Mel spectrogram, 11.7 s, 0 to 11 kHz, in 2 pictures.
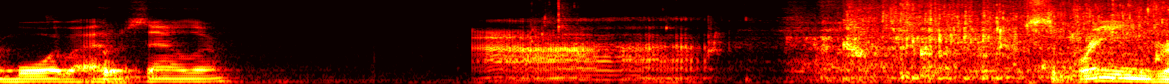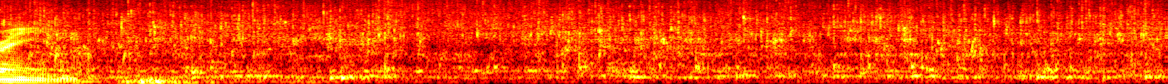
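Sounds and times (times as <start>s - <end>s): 
speech: 0.1s - 1.3s, 5.2s - 6.6s
water running from a tap: 3.9s - 11.6s.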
